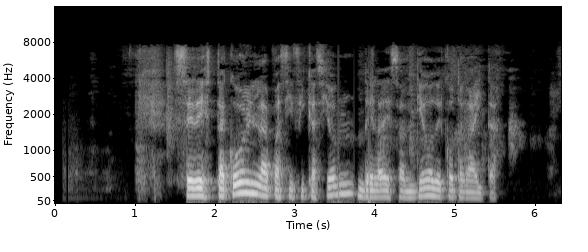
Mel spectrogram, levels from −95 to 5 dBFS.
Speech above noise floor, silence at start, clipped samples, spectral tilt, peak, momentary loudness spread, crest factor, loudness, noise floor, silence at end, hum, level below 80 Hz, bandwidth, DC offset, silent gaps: 47 dB; 1 s; under 0.1%; -6.5 dB/octave; -2 dBFS; 20 LU; 18 dB; -19 LUFS; -65 dBFS; 0.6 s; none; -56 dBFS; 8 kHz; under 0.1%; none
